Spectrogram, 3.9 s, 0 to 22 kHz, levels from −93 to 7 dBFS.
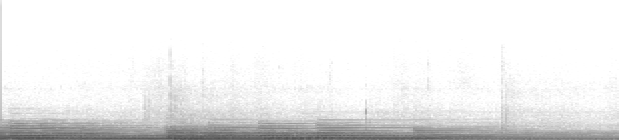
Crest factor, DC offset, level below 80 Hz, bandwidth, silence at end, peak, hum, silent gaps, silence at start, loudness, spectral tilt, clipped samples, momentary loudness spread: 14 dB; under 0.1%; -52 dBFS; 5.8 kHz; 0 s; -14 dBFS; none; none; 0 s; -29 LUFS; -9.5 dB/octave; under 0.1%; 14 LU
